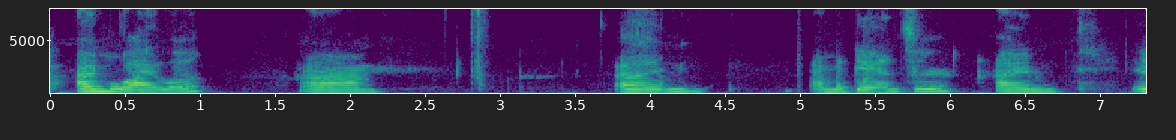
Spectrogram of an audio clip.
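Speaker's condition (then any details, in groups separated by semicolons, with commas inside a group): Cerebral palsy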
